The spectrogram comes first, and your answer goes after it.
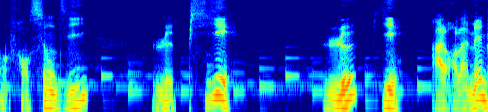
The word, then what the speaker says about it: pied: C'est marrant, on dit pas piè, on dit pied. E D ça fait E. Bon et ben c'est la même règle. Encore une fois le Z, le D, on ne doit pas le prononcer en français.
